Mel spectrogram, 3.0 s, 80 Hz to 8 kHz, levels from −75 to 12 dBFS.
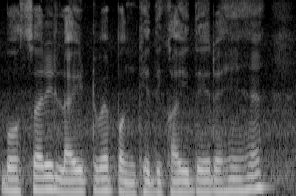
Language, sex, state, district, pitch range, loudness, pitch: Hindi, male, Uttar Pradesh, Saharanpur, 125-135 Hz, -16 LUFS, 130 Hz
